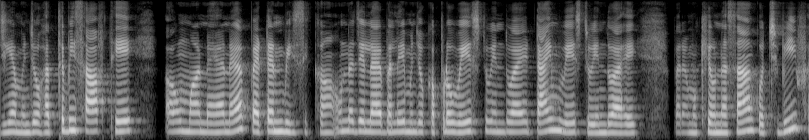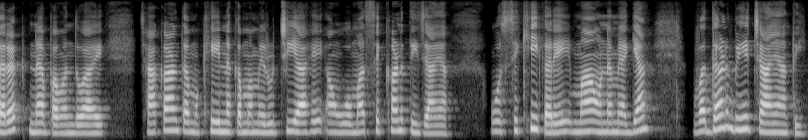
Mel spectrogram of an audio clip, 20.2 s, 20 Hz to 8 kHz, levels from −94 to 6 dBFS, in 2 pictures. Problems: background sounds at intervals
